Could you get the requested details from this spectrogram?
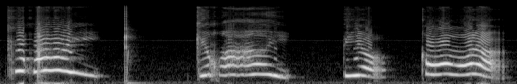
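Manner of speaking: high, loud delighted squeals; thrilled squeal. Real, not acted. Gamer squealing at the fusion, high and loud.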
